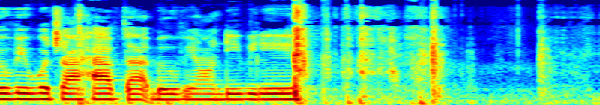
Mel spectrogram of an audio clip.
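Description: A plastic case clicks open.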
